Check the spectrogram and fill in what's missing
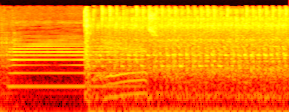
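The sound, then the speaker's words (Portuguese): A truck horn holds a steady tone briefly, then a woman driver starts the truck and its engine abruptly roars to life, settling into a loud, throbbing idle. “Liga o caminhão, é Leide.”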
